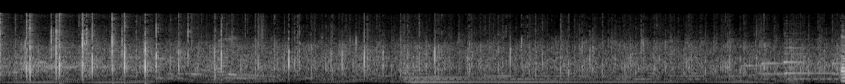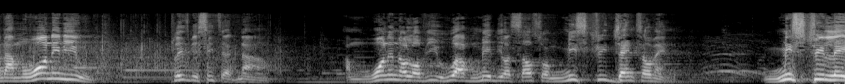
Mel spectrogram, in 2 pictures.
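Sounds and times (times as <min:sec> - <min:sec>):
church congregation clapping to celebrate: 0:00.0 - 0:13.4
speech: 0:08.4 - 0:09.4, 0:10.2 - 0:11.2, 0:11.9 - 0:15.3, 0:16.1 - 0:16.8.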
